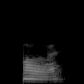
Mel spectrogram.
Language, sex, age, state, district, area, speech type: Santali, male, 30-45, Jharkhand, East Singhbhum, rural, conversation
